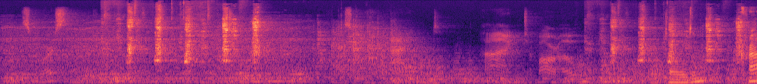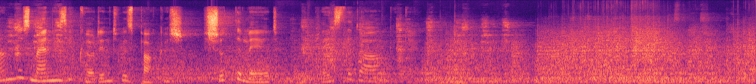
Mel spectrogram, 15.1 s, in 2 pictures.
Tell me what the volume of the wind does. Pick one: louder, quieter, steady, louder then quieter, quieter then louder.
louder.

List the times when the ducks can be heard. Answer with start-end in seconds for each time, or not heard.
1.0-2.6, 5.8-8.3, 10.3-12.8.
